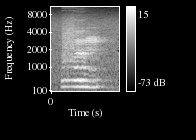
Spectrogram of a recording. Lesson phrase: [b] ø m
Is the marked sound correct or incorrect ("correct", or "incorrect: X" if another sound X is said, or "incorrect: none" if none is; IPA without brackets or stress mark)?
incorrect: v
